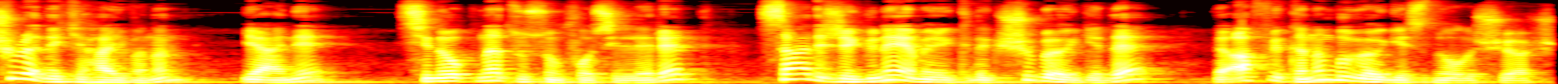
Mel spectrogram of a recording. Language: Turkish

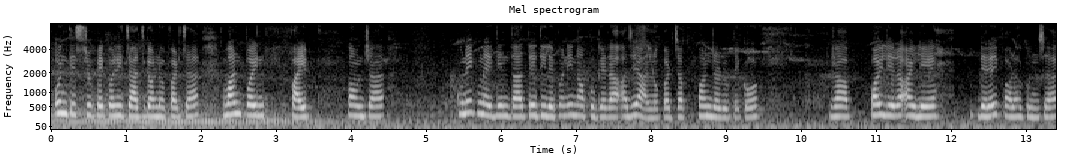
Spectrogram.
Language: Nepali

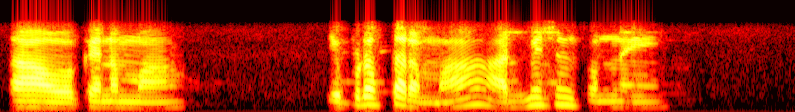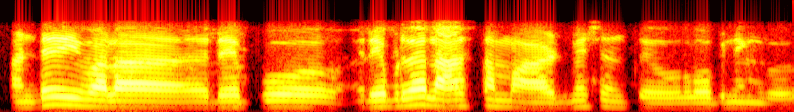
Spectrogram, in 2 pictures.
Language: Telugu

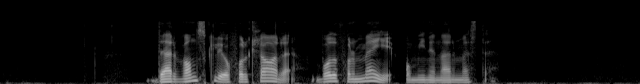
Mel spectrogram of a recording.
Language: Norwegian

